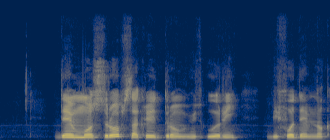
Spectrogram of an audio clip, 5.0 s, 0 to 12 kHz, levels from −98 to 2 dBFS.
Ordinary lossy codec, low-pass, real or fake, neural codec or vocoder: AAC, 64 kbps; 10.8 kHz; real; none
